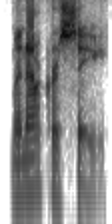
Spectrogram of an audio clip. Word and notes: monocracy: American English

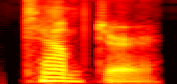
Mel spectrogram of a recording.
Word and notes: tempter: American English

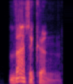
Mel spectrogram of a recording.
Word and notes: Vatican: British English

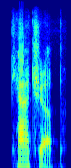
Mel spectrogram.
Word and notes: catchup: American English

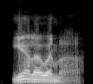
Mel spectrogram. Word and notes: Yellowhammer: British English

